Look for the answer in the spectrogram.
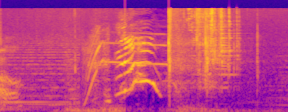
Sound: screams; glass shatters

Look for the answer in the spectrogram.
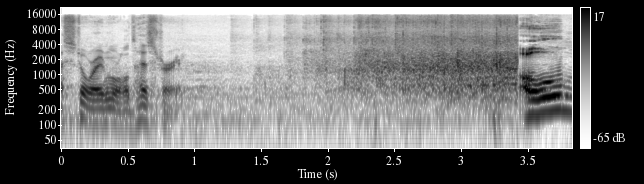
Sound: audience applauds

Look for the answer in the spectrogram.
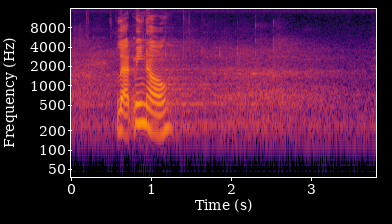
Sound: laughter

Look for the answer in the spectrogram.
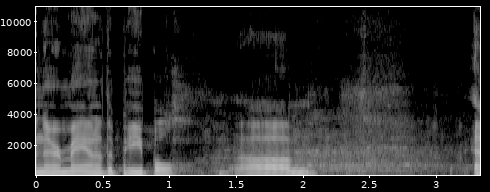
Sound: laughter

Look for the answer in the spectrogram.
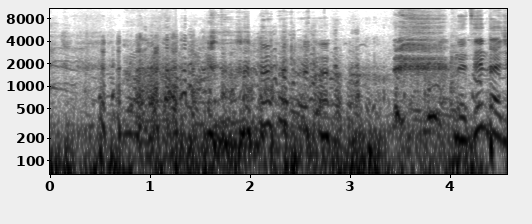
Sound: laugh

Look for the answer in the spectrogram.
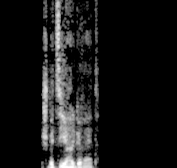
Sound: fast Pronunciation

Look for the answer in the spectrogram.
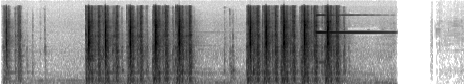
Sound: typewriter sounds

